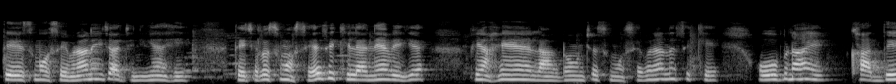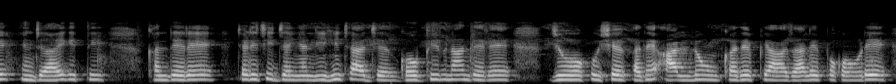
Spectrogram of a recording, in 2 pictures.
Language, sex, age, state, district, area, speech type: Dogri, female, 30-45, Jammu and Kashmir, Samba, rural, spontaneous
